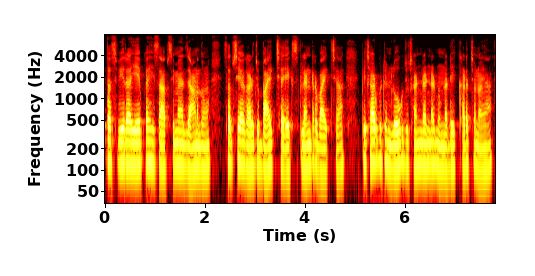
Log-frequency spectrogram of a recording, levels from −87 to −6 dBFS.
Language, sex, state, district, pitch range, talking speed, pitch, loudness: Garhwali, male, Uttarakhand, Tehri Garhwal, 110-125 Hz, 205 wpm, 115 Hz, -20 LUFS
